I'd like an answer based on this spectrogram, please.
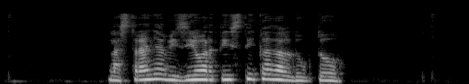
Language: Catalan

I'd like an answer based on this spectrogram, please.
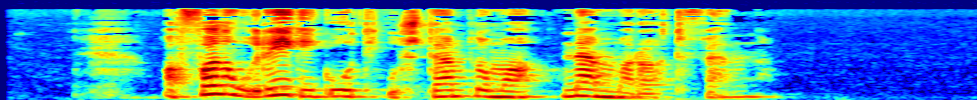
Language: Hungarian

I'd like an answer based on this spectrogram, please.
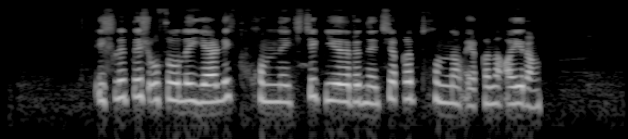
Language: Uyghur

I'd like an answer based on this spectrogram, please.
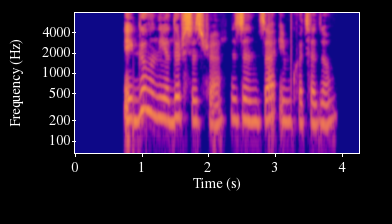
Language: Abkhazian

